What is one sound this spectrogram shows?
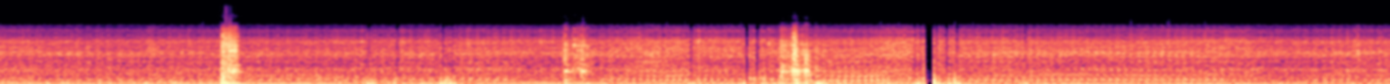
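A dirt bike engine revs loudly up close.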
